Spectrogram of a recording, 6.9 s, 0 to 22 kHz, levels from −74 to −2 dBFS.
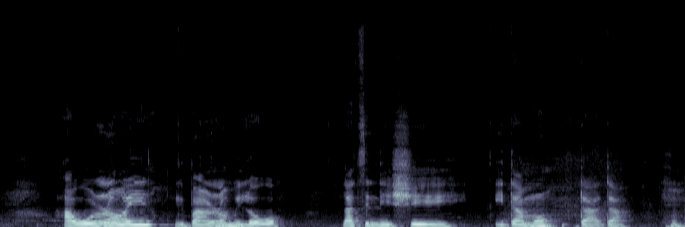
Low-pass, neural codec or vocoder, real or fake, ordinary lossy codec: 19.8 kHz; none; real; none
